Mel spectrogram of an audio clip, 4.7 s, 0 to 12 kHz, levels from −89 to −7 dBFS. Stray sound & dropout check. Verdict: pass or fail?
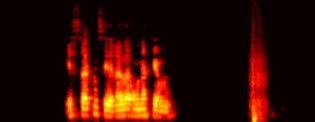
fail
